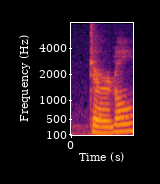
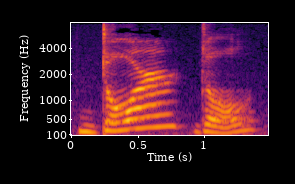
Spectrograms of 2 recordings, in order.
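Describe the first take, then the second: First: The first vowel sounds like the vowel in word. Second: The first vowel sounds like the vowel in door. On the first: "Is it Durdle Wordle?" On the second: "Why did I say door?"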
